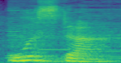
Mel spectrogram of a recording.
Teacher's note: with this being Massachusetts many locals even leave off the r like we do in Britain Worcester this might be where the similarities end you see Worcester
